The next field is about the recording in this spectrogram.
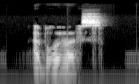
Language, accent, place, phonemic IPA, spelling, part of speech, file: French, France, Lyon, /a.bʁœ.vas/, abreuvasses, verb, LL-Q150 (fra)-abreuvasses.wav
- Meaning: second-person singular imperfect subjunctive of abreuver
